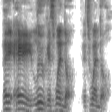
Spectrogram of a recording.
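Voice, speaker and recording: A man voicing an earnest young man who is anxious and rushed and repeats himself apologetically, in a tabletop game. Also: on the high side, expressive, pushed and bright.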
